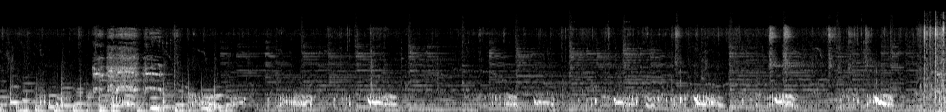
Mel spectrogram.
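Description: Domestic racing pigeons cooing: a series of short, low, falling coos, starting about five seconds in and coming every second or two, over background music.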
